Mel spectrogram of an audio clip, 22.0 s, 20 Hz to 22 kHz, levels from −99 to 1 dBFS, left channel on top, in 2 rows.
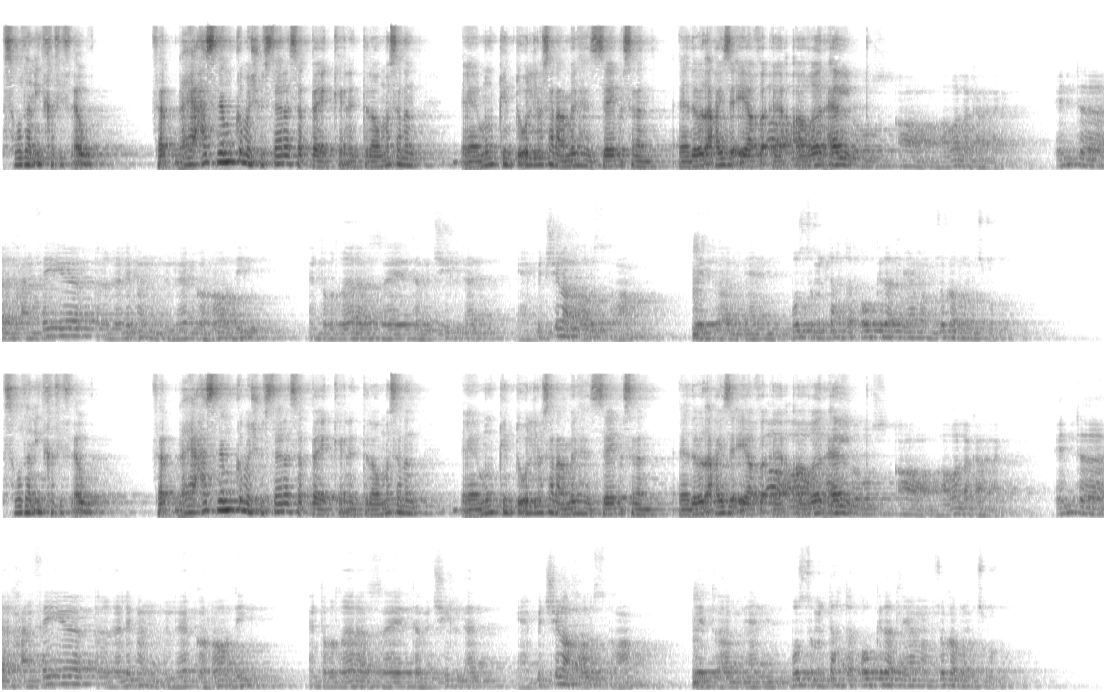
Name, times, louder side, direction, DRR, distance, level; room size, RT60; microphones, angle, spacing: voice 1, 0.0-1.0 1.5-4.2 4.6-8.5 17.9-18.1, left 2 dB, 25° left, 1.3 m, -35 dB
voice 2, 7.6-10.0 10.5-13.5 14.1-15.9 16.1-17.4 17.9-20.9, right 1 dB, 25° right, 5.4 m, -48 dB
24.5 x 21.5 x 7.6 m
head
